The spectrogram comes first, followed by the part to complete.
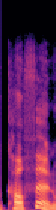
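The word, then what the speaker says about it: خلف: By dropping the vocalization of the middle letter, the word becomes contracted, choked off, diminished. Oh, that's fascinating. Yeah, so khalfun with a silent lam specifically refers to a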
